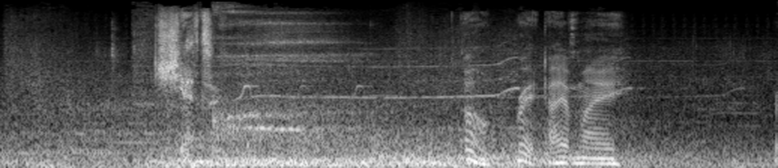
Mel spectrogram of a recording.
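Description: A heavy magical blast whooshes and rumbles.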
